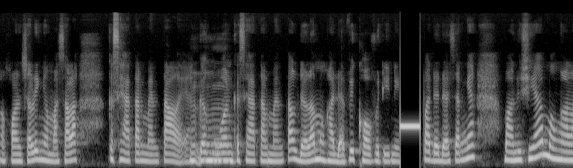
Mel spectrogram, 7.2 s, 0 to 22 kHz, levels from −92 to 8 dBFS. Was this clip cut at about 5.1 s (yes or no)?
yes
